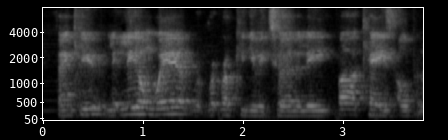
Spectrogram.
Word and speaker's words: Leon Ware: Pronounced Leon it Ware, right. thank you. Leon Ware, Rocking You Eternally, Bar-Kays, Open Up Your Heart,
